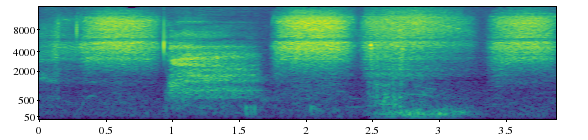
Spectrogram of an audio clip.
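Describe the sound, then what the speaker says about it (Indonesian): Deep breathing shown during a meditation lesson: several slow, loud airy inhales and exhales alternate with short pauses, close to the microphone and heard alone. "Namanya adalah deep breathing. Itu adalah nafas mendalam."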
